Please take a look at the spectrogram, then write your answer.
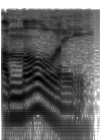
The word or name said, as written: amole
